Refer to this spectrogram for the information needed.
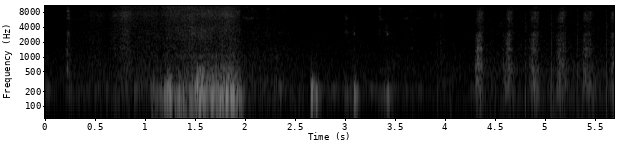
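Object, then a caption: Metal dip-pen nib on paper sheet. A metal dip-pen nib in a wooden holder scratches continuous hatching strokes across a large flat sheet of drawing paper on a table. A longer, louder scratchy stroke with a low rough rasp comes early, followed by a series of short, separate, dry scratches with bright edges.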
